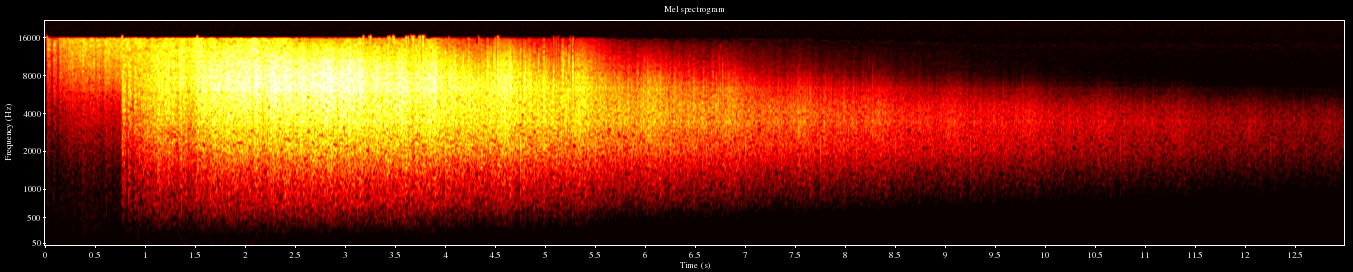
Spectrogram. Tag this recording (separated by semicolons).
clefs; fx; keys; stretch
